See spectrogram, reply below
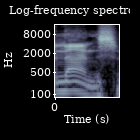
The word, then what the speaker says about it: nones: At first, when you hear it, it sounds like you're talking about Roman Catholic women. – Yeah, the nuns. – The nuns, but it's spelled N-O-N-E-S.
